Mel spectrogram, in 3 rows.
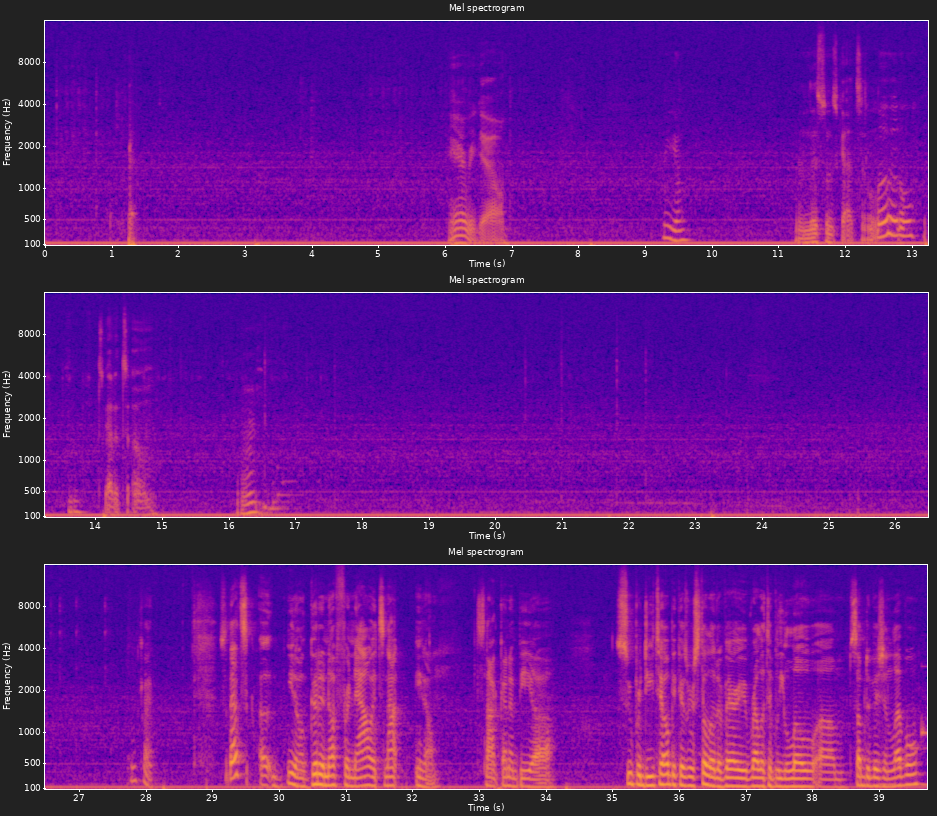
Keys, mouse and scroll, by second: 0.1 shift+click, 0.7 shift+click, 1.7-2.8 typing, 4.7 shift+click, 5.6 shift+click, 6.2 shift+click, 6.9 shift+click, 7.3 shift+click, 11.7 click, 11.9 click, 12.1 click, 12.7 click, 12.9 click, 13.2 click, 13.5 click, 13.7 click, 14.2 shift+click, 14.4 shift+click, 15.2 shift+click, 15.4 shift+click, 15.9 click, 16.1 click, 16.5 shift+click, 17.1 shift+click, 17.4 shift+click, 17.5 shift+click, 18.4 click, 18.6 click, 18.9 click, 20.4 shift+click, 21.0 click, 21.4 click, 21.8 shift+click, 22.2 shift+click, 22.4 shift+click, 26.5 shift+click, 26.9 shift+click, 29.2-30.3 drag, 33.3 [, 33.5 [, 33.6 [, 33.8 [.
